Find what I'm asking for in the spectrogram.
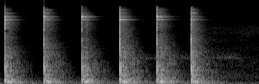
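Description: Six evenly spaced sharp hammer taps ring out close and loud, driving a bearing onto a BMW E36 188 differential during a rebuild, each strike decaying quickly before the next.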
